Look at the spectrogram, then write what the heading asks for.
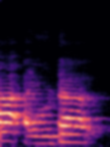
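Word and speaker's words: aorta: इस वॉल्व को ऑर्टिक valve बोलते हैं और इससे एक आर्टरी जुड़ी होती है, ठीक है। कौन सी जुड़ी होती है आर्टरी? ऑर्टा, ऑर्टा आयोटा, जो प्रोनाउंसिएशन आपको करना हो कर सकते हैं, ठीक है।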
